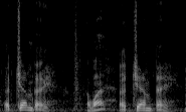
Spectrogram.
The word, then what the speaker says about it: djembe: a djembe. A what? A djembe. It's spelled spell funny it?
